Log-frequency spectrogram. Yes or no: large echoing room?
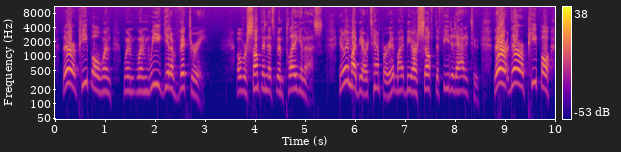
yes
